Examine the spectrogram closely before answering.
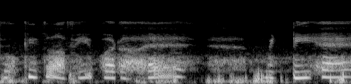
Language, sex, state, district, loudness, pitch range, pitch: Hindi, female, Punjab, Pathankot, -18 LUFS, 300-345 Hz, 330 Hz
